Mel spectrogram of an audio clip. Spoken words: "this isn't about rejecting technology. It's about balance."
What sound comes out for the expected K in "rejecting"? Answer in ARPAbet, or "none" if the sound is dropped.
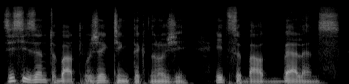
K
